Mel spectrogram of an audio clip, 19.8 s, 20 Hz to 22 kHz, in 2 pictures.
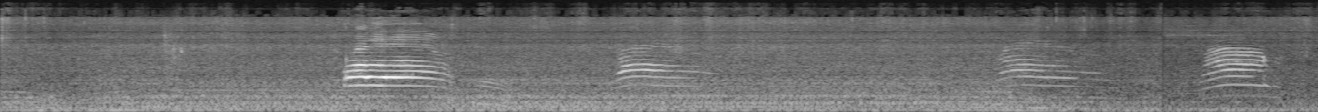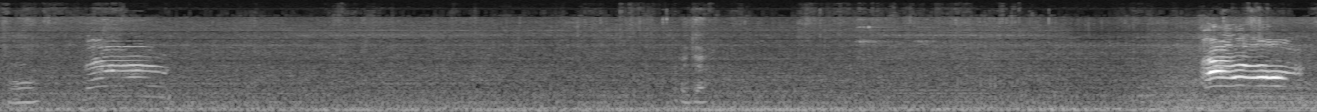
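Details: Timid ear-tipped TNR street cat Chanta (formerly Nyaa), caught and sheltered in a bathroom in Okinawa from Typhoon No. 10 in September 2020, cries while thrashing: a series of about eight harmonic, arching meows, some drawn out, over a low background rumble.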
